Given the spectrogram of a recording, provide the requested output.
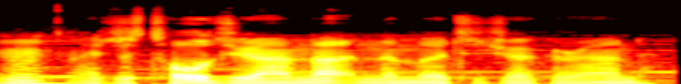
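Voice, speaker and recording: A man whose native language is Dutch speaks in a slightly low voice as a game streamer. He reads story text aloud and drops in casual remarks, stumbling on the odd word. Faint music plays behind him. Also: steady tone, fast. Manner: stumbles over words while reading, comments to himself. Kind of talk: reading a visual novel aloud with casual live reactions.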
